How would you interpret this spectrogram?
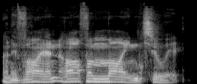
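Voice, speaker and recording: A man voicing a rough, threatening convict in a storybook reading, growling and barking commands. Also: mid-range voice, moderate pace, fairly bright tone, close to an everyday voice. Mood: menacing, brooding. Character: menacing ravenous escaped male convict, rough and threatening.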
